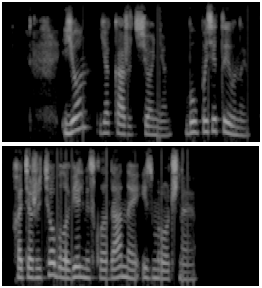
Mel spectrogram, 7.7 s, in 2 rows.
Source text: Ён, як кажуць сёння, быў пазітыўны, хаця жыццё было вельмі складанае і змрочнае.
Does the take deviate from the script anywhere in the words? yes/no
no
